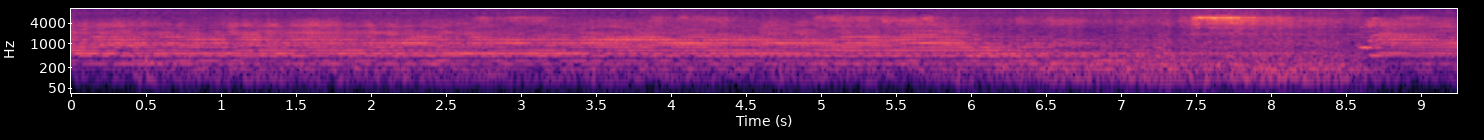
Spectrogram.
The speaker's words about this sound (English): They even do advertisements about trains. What is this? I don't know. It's just a train ride. It's just a train ride.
